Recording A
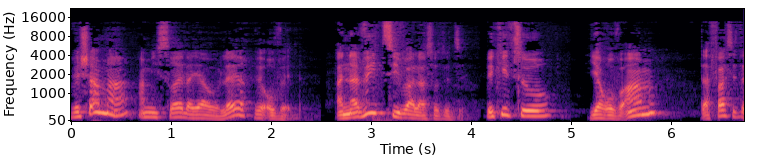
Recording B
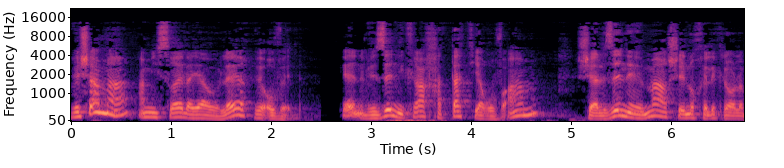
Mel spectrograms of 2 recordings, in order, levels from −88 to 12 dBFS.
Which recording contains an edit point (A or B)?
A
